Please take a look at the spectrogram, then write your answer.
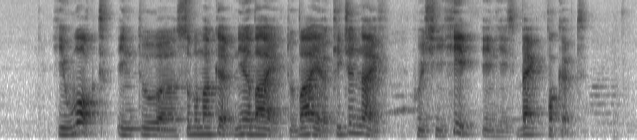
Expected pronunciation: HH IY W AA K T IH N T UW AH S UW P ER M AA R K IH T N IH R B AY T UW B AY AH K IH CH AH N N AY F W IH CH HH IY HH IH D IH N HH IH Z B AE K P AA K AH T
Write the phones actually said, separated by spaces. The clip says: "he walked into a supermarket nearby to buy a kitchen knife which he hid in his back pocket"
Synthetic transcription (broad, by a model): HH IY W AA K T IH N T UW AH S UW P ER M AA K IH T N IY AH B AY T UW B AY AH K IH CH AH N N AY F W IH CH HH IY HH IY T IH N HH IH S B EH K P AA K AH T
